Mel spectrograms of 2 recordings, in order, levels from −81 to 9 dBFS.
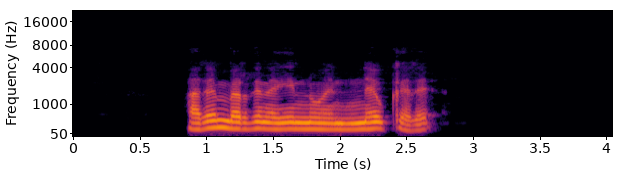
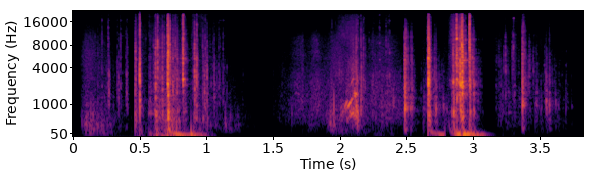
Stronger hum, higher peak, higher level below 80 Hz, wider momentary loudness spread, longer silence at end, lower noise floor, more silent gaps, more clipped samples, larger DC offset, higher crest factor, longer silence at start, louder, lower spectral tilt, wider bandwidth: neither; about the same, -2 dBFS vs 0 dBFS; second, -68 dBFS vs -38 dBFS; second, 11 LU vs 18 LU; first, 1.35 s vs 0.45 s; first, -78 dBFS vs -61 dBFS; neither; neither; neither; second, 18 dB vs 24 dB; first, 0.85 s vs 0.6 s; first, -16 LUFS vs -19 LUFS; first, -10.5 dB/octave vs 0.5 dB/octave; second, 4.9 kHz vs over 20 kHz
